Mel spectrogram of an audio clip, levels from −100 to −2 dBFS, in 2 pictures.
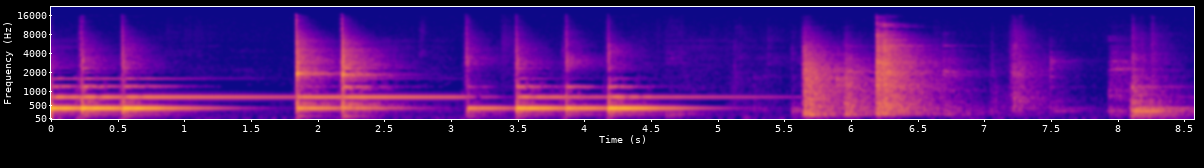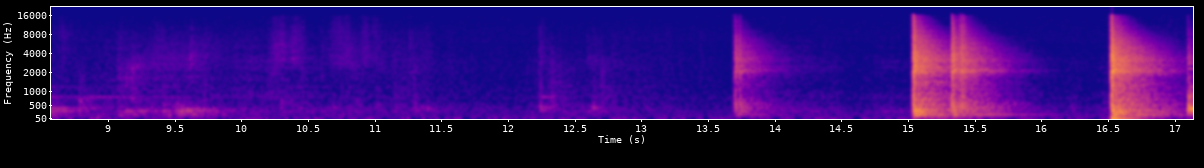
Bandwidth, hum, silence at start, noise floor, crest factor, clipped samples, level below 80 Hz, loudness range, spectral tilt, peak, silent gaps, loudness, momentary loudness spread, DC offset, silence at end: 16.5 kHz; none; 0 s; -77 dBFS; 30 dB; under 0.1%; -58 dBFS; 20 LU; -2.5 dB/octave; 0 dBFS; none; -26 LUFS; 23 LU; under 0.1%; 0 s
